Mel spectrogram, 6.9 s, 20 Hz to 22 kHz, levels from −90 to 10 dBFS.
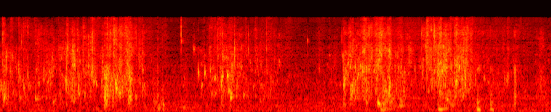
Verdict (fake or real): fake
